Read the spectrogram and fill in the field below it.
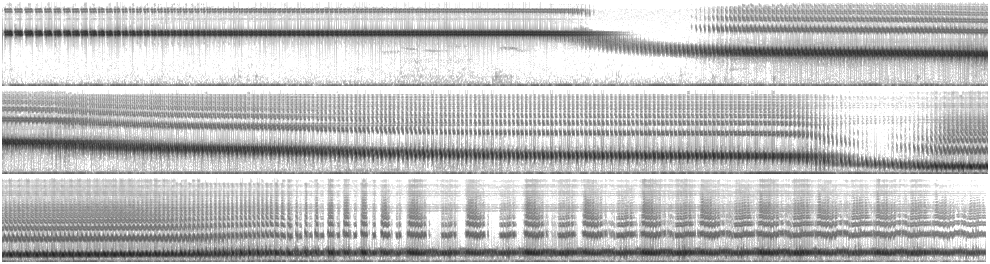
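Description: An MPC Air FX delay set to high feedback with a short time makes a tone repeat and stack on itself, a continuous pitched whine sliding downward in steps while growing louder and grittier, with no voices.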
